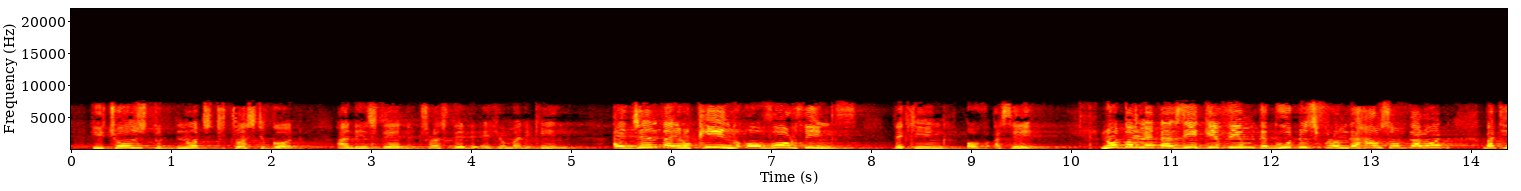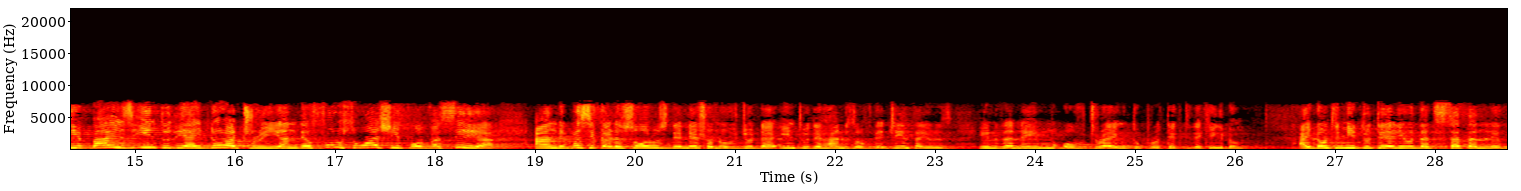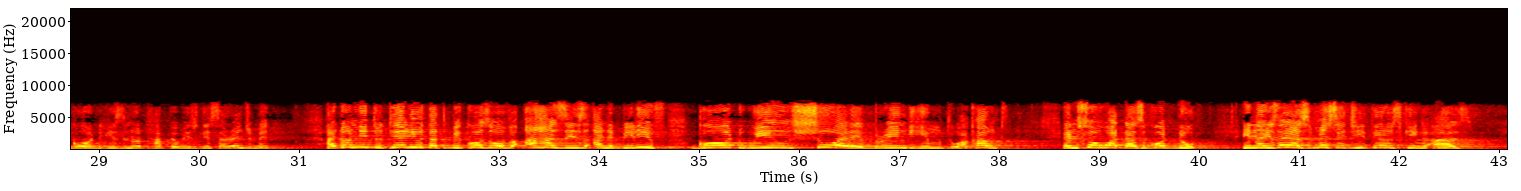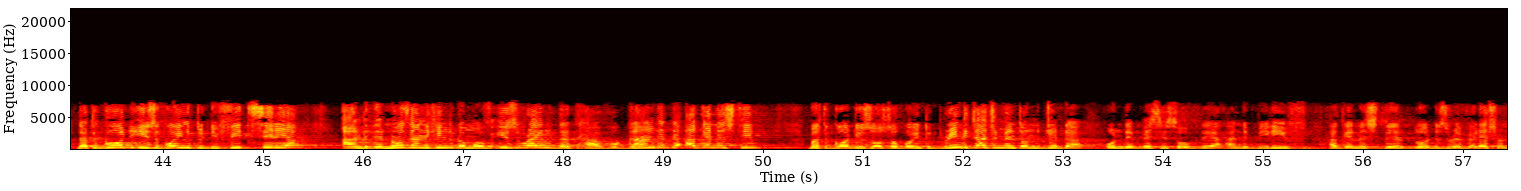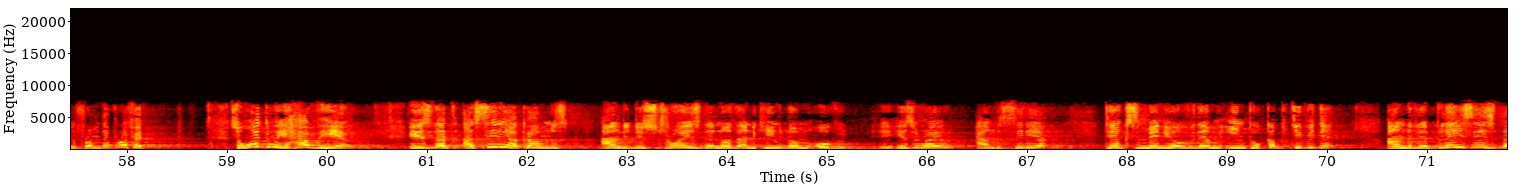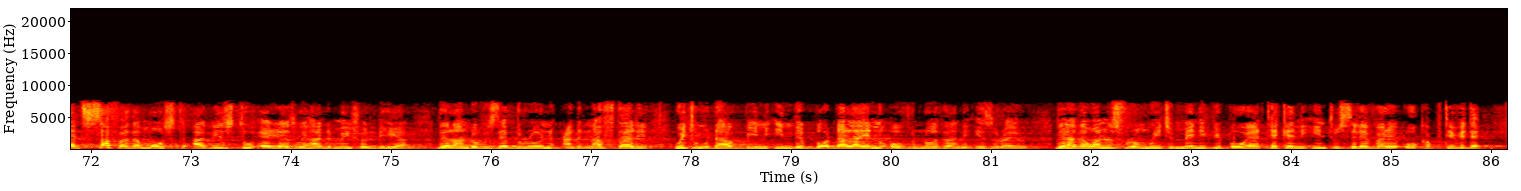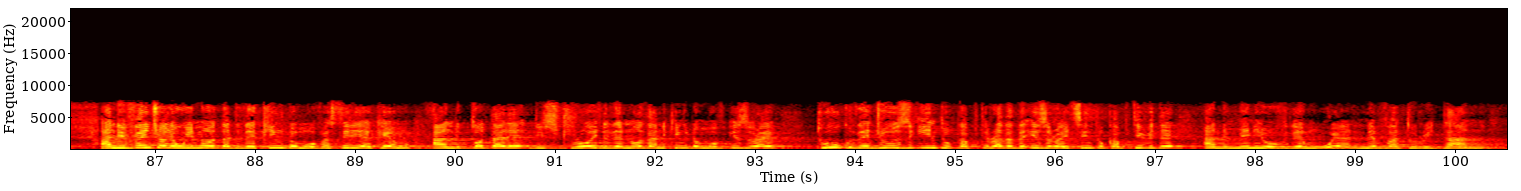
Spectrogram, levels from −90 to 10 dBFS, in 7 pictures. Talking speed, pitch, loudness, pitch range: 155 wpm, 255 Hz, -22 LUFS, 220-300 Hz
